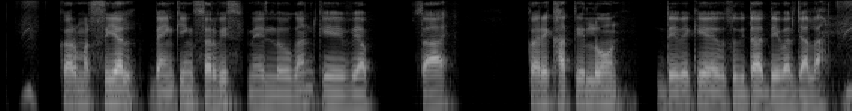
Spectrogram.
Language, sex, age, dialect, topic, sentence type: Bhojpuri, male, <18, Western, banking, statement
